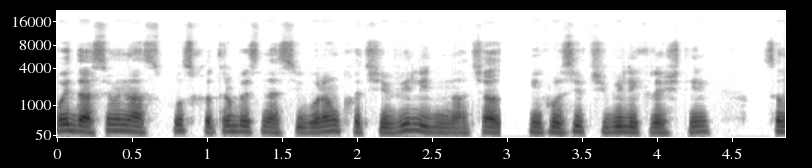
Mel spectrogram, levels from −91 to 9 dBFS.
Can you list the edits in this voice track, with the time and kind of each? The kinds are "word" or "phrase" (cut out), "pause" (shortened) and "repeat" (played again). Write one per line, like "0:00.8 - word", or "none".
0:02.9 - word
